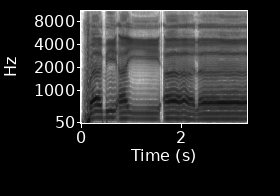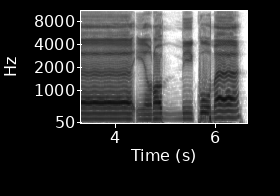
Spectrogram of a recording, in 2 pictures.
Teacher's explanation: Muttasil itu disebabkan karena adanya hamzah yang dia datang setelah huruf mad dan hamzah tersebut berada di dalam satu kata. Panjang untuk mad wajib muttasil sendiri yaitu 4 harokat, atau ada yang mengatakan 5 harokat dari jalurnya Imam Syatibi.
